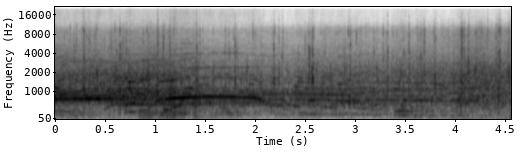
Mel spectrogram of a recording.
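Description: Loud, sustained applause and cheering from a convention crowd at the New York Comic Con 2025 Matrix cast reunion panel, with a voice speaking over the clapping.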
